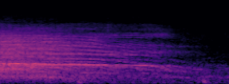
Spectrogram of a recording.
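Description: A single held high tone with overtones, sliding slightly down in pitch and fading away over about two seconds.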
